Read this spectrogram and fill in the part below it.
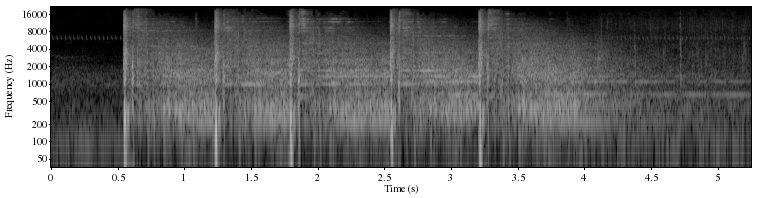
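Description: Five sharp, loud shotgun blasts from a Fusion Firearms Bull Prime shotgun firing Federal 7.5 birdshot, spaced about every 0.6 seconds, each with a ringing tail that fades out at the end.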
